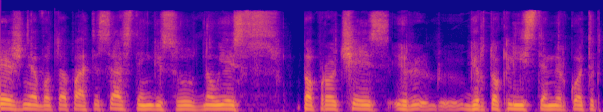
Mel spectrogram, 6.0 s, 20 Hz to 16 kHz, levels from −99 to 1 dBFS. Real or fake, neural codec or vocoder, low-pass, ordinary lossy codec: real; none; 10.8 kHz; AAC, 48 kbps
